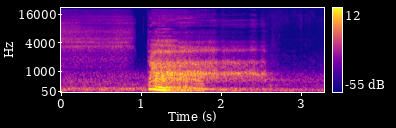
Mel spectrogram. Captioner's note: groans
